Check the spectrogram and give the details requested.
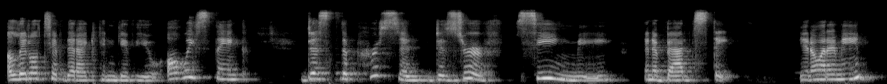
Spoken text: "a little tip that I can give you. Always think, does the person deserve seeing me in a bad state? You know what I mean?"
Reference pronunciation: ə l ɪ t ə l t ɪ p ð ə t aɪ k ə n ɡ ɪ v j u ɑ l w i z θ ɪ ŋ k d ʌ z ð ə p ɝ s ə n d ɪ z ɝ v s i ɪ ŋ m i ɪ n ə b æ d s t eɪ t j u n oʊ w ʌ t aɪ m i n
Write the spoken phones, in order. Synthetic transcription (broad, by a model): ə l ɪ t l t ɪ p ð ə t aɪ k ə n ɡ ɪ v j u ɑ l w i z θ ɪ ŋ k d ʌ z ð ə p ɝ s ə n d ɪ z ɝ v s i ɪ ŋ m i ɪ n ə b æ d s t eɪ t j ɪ n oʊ w ʌ t aɪ m i n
